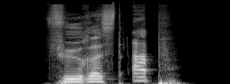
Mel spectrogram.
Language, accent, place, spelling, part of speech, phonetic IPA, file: German, Germany, Berlin, führest ab, verb, [ˌfyːʁəst ˈap], De-führest ab.ogg
- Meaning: second-person singular subjunctive II of abfahren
